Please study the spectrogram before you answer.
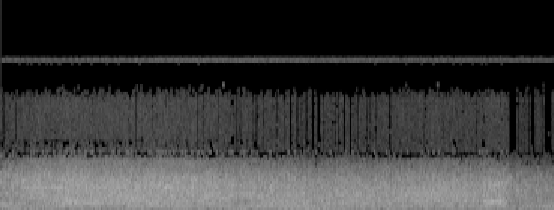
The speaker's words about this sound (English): As Carroll sprints off, Marlowe runs to his coupe. Losing sight of the wiry henchman, Marlowe gets into his car and speeds off, driving over the curb as he takes a corner.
